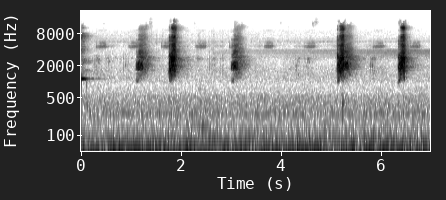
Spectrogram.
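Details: Red-rumped cacique song: spaced, sharp, crackling bursts, some paired, repeated every second or two, over a quiet background hiss.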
